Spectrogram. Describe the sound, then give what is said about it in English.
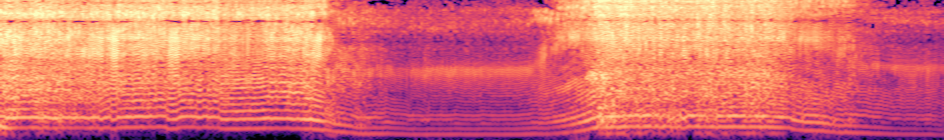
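A voice imitates a chainsaw with a continuous buzzing drone, its pitch dipping low midway as if bogging down, then revving back up before easing off again. “I had to do the chainsaw.”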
